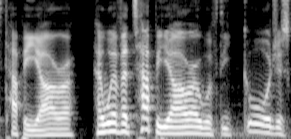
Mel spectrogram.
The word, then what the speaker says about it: Tapejara: The next flying reptile, probably the biggest fan favourite on here, is Tapejara or Tapejara or Tapejara. Loads of people pronounce it differently. I believe it's Tapejara.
